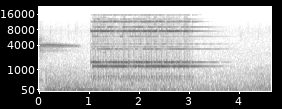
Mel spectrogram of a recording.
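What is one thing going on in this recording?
An old telephone rings with a bright bell.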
